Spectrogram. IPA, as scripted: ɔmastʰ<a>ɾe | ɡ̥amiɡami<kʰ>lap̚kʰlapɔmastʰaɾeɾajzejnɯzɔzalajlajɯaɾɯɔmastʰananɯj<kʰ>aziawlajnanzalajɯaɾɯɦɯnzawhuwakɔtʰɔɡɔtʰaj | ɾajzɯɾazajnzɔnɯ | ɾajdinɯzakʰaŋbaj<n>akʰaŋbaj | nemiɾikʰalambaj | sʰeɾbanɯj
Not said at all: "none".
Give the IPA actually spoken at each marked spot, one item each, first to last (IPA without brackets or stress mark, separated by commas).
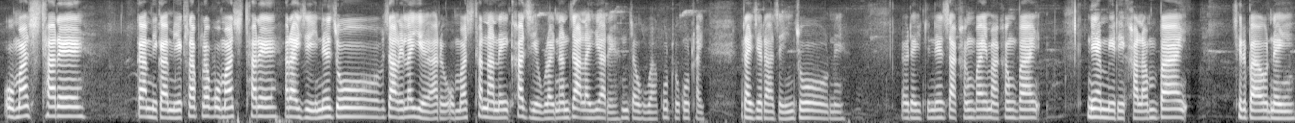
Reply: a, kʰ, kʰ, m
